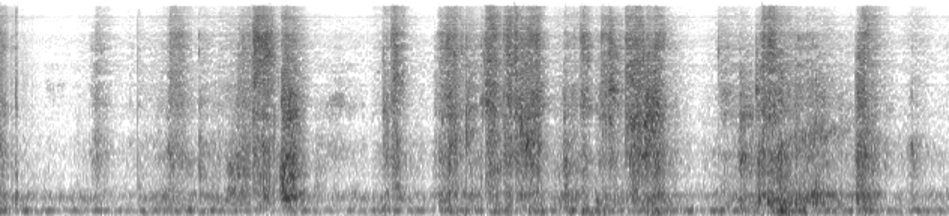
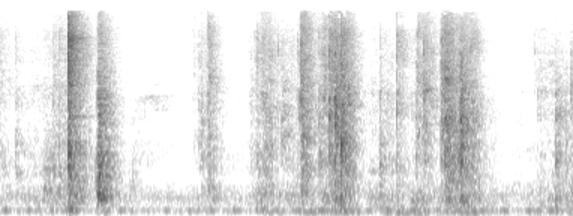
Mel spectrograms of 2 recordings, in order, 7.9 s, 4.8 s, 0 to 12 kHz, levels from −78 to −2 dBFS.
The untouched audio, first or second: second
